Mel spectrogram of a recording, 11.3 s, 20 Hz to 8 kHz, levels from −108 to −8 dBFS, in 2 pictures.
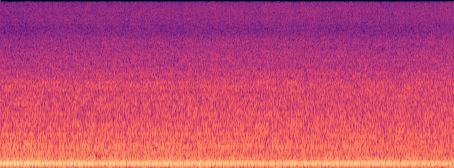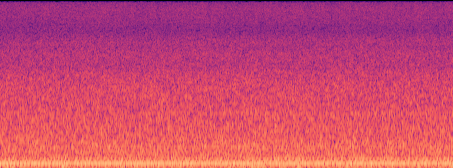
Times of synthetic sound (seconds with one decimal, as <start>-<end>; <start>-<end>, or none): none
